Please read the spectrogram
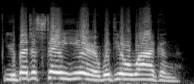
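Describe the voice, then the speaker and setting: A woman voicing a brusque male post-carriage driver who speaks loud and hurried. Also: on the high side, dry recording, natural voice, poor audio.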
